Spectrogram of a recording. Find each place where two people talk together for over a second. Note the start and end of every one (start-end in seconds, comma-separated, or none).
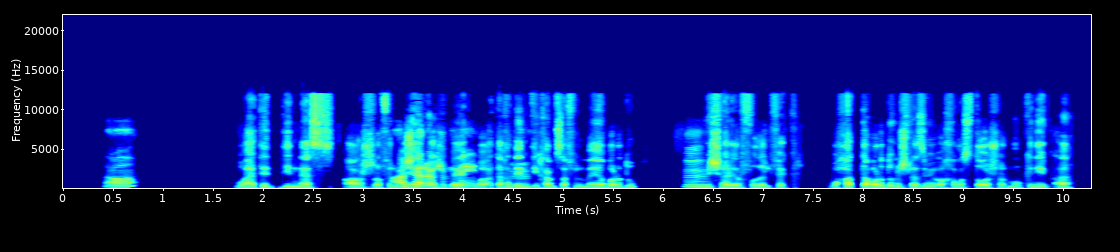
3.3-4.7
